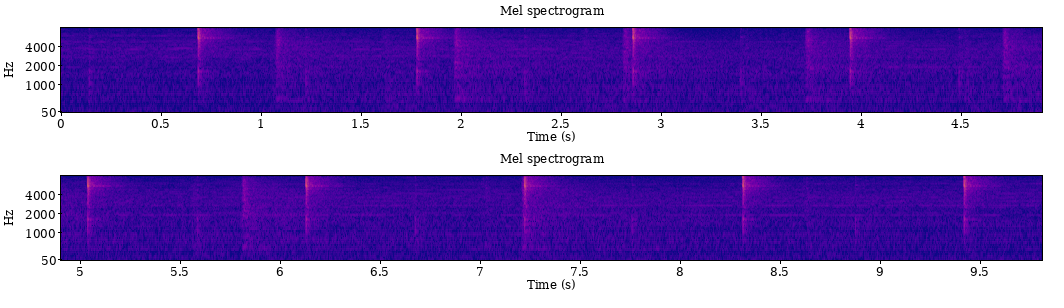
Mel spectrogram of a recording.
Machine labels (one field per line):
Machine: valve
